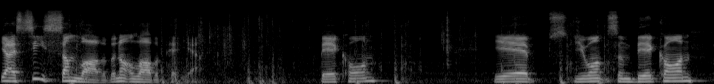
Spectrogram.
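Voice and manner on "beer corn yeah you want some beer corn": best-effort put-on Jamaican accent. Doing a bit from a school meme while playing a game, jamaican accent. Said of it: "This is my best Jamaican accent".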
